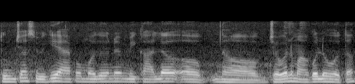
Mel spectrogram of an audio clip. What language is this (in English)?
Marathi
